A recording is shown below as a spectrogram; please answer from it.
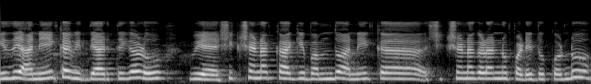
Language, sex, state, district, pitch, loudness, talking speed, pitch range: Kannada, female, Karnataka, Shimoga, 270 Hz, -16 LUFS, 100 wpm, 250-280 Hz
